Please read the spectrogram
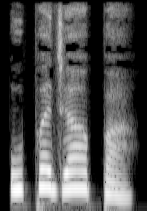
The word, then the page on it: ಉಪಜಾಪ: upajāpa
